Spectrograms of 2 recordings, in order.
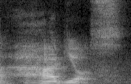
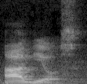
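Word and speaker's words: ἅγιος: Então, na hora de se traduzir, se traduz com o H e se pronuncia hagios. Hagios e não agios.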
